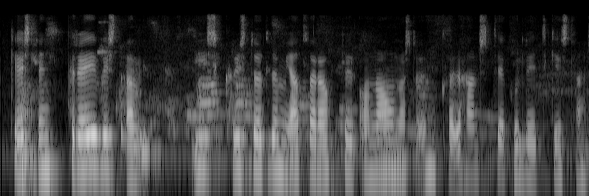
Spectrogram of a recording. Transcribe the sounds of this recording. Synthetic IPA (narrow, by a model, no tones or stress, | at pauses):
cejst̪lɪnt̪ɾeːjvɪst̪aviskʰɾɪst̪œt̪lʏmiʔat̪laɾawht̪ɪɾɔ̰ɣnaːwnast̪a̰ʏmkʰvɛːɾɪɦanst̪ʰɛːkʏɾlɪːt̪cejst̪lans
